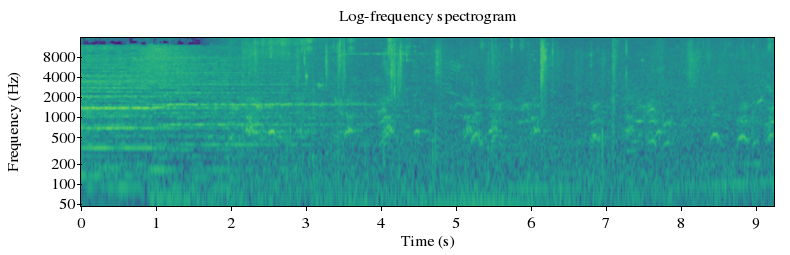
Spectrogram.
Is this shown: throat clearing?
no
